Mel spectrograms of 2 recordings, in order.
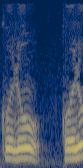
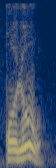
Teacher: القاف هنا حرف مستعلي مفخم وفي مرتبه عليها من التفخيم لانها في المرتبه الثالثه · Shown in: second take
